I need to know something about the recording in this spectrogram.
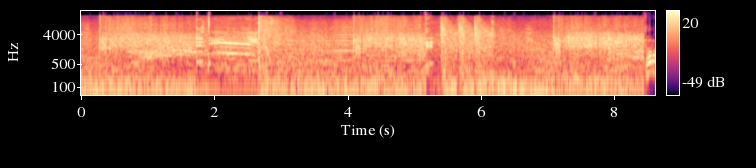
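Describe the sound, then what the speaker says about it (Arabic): Three cannon shots striking their targets in a One Piece battle, heavy booms and crashing impacts stacked over a loud, dense action soundtrack with a voice speaking, continuous and forceful throughout. "3 طلقات مدافع اصابت اهدافها بالكامل"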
